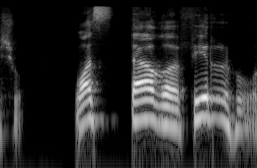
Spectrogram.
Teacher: সিন জবর ওয়াস তা জবর তাগ ফা জের ফির হাফে সুস্তাগফিরহু র সাকিন তার ডাইনে জের চিকন করে পড়তে হবে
